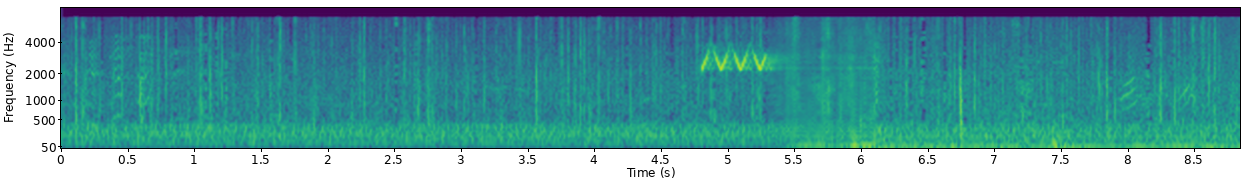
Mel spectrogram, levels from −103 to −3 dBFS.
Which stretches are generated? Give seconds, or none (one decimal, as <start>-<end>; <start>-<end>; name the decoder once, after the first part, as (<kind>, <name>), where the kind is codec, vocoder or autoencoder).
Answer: 5.3-6.1 (vocoder, Vocos)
